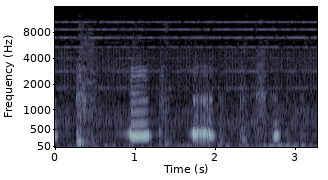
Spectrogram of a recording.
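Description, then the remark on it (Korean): An alarm clock rings in short, loud electronic bursts, three spaced pulses repeating in a steady pattern, with no voices over it. “누리가 준 알람시계 소리가 커서 좋구나.”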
